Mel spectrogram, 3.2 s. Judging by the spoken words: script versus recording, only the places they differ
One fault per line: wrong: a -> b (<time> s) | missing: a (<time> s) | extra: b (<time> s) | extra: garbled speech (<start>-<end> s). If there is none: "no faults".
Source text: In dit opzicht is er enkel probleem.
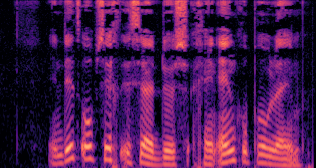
extra: dus geen (1.6 s)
